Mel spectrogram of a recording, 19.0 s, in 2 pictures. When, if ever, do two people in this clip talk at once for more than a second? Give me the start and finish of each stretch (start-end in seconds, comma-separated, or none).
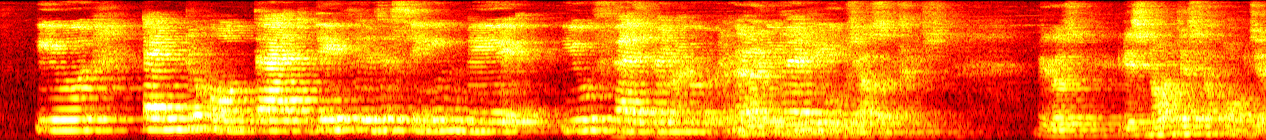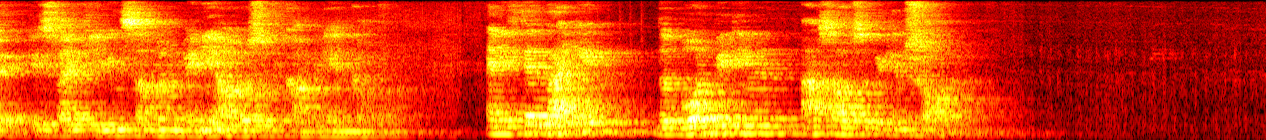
4.5-6.6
